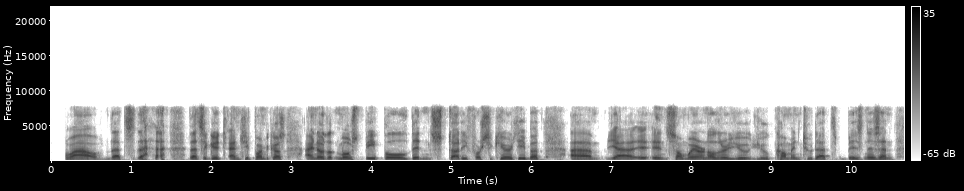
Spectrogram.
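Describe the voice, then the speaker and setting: In a Dutch accent, the speaker keeps a fairly even intonation at a moderate pace. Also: man, medium pitch for a man. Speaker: podcast host. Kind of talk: interview.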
